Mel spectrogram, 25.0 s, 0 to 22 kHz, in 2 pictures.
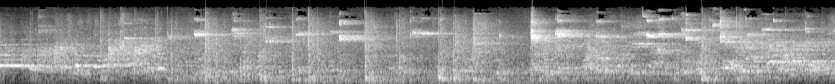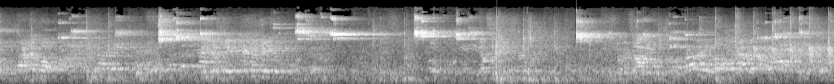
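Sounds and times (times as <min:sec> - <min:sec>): voices echoing in gym: 0:00.0 - 0:25.0
sneakers squeaking on hardwood: 0:01.5 - 0:24.7
basketball bouncing: 0:02.3 - 0:07.4, 0:18.2 - 0:18.8, 0:20.0 - 0:21.5, 0:23.2 - 0:23.5.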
